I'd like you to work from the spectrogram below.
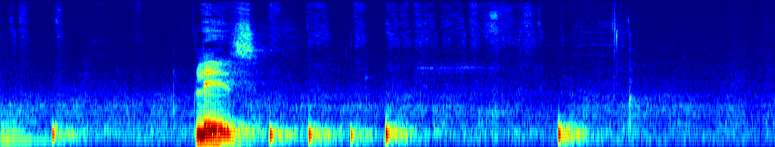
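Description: Marker or chalk writing on a board, with a few short scratchy strokes in a quiet room, while someone speaks over it.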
